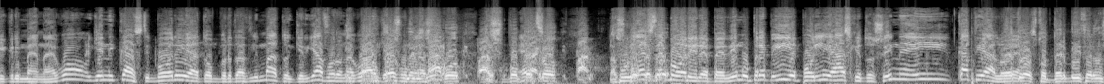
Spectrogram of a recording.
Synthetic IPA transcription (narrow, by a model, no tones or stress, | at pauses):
ekɾime̞nɐeɣo̞ʝe̞nikɐst̪ibo̞ɾiɐt̪o̞mbɾo̞t̪ɐθlimɐt̪o̞ɲce̞ðʝɐfo̞ɾo̞nɐɣoompue̞xumeponɐssu̥poeɾo̰ | nɐspullezðebo̞ɾiɾe̞pe̞ðimupɾe̞piipo̞liɐsçet̪o̞sine̞ikɐt̪iɐloeɾost̪od̪eɾbiiθeln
